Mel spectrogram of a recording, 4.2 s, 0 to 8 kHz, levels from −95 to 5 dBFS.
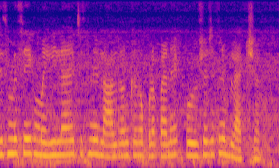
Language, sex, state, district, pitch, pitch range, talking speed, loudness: Hindi, female, Uttar Pradesh, Ghazipur, 235 Hz, 220-245 Hz, 270 wpm, -14 LUFS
